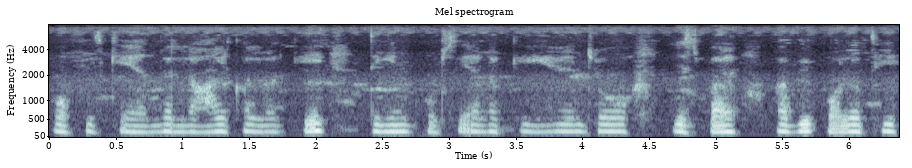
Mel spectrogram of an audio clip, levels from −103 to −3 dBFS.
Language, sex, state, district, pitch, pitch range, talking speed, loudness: Hindi, female, Punjab, Fazilka, 180 Hz, 175-180 Hz, 150 wpm, -19 LUFS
